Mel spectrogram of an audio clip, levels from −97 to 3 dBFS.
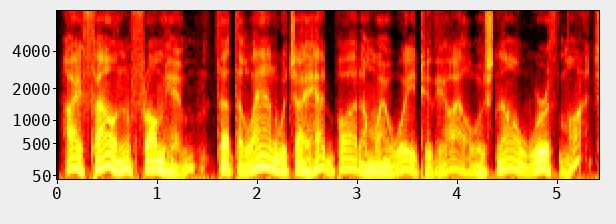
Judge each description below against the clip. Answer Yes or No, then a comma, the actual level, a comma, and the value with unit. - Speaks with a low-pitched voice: Yes, low, 105 Hz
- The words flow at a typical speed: No, fast, 230 wpm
